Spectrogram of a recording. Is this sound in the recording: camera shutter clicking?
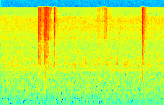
yes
